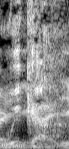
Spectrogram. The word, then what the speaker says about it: Juica: Did I say it right? – Yes, sir. Juica. You got it right.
